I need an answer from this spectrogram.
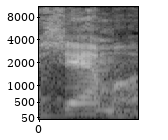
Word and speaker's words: Shama: Shama. Am I saying it right? Shama. Yes, sir. It's all good. It's Shama. Okay.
